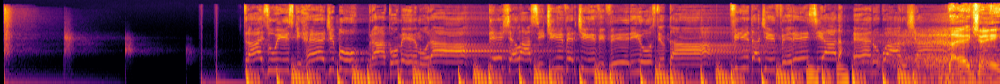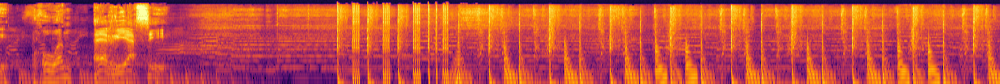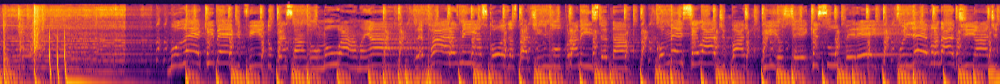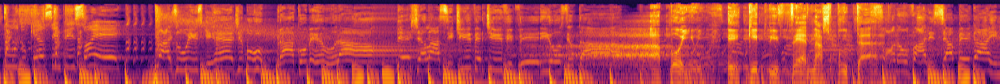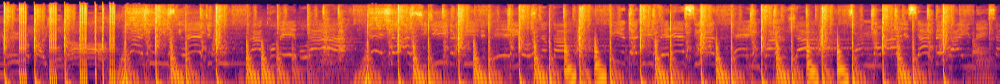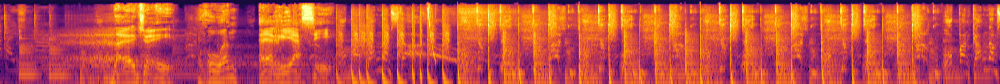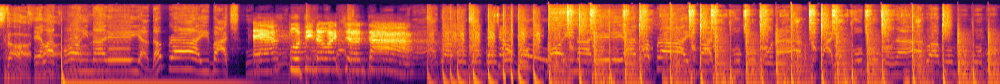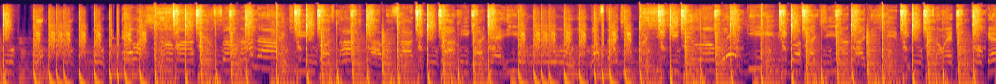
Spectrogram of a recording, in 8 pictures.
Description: Eletro Funk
